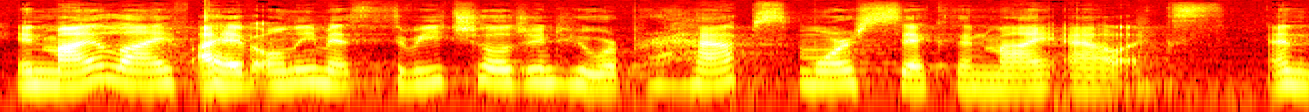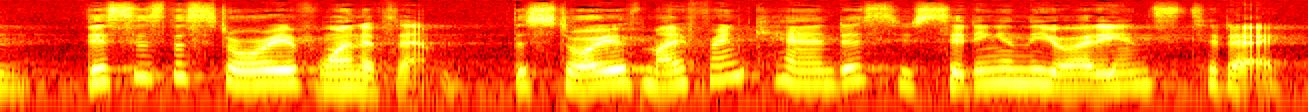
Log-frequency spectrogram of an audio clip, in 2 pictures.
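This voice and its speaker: A woman's voice: mid-range voice, a little fast, few pauses, sharp tone. Earnest woman pleading from a stage. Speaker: conference speaker. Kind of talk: speech to an audience. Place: conference hall. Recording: long hall reverb.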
